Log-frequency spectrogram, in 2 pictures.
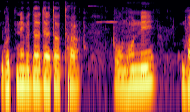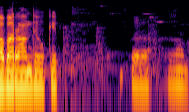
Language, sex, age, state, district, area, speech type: Hindi, male, 18-30, Uttar Pradesh, Jaunpur, rural, spontaneous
